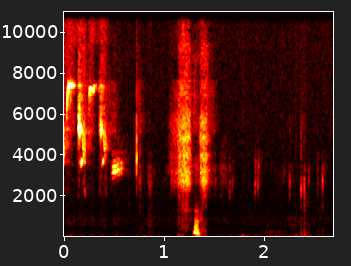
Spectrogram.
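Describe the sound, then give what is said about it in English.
A wren chirps by its birdhouse on a bush in an outdoor patio, giving a few faint, high, thin chirps near the start against a quiet background. “I'm sitting outside. It's nice out here on the east side of the house. Wren is nesting in this birdhouse that David built that's on the bush in the center patio. He's going in and out of there all happily.”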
